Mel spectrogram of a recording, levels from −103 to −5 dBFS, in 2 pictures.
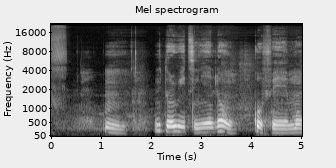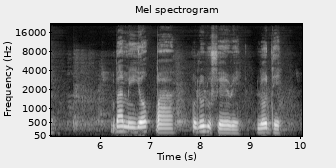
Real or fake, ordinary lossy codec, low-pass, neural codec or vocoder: real; none; none; none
